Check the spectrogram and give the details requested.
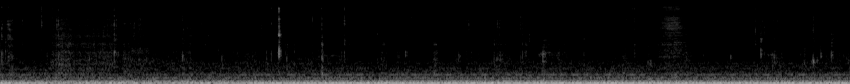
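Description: Close-up chewing of a thin rolled taco, with many short crunchy clicks, over a steady low hum.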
